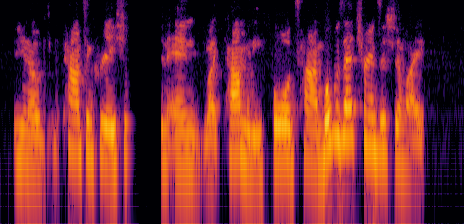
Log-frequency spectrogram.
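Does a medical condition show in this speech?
No.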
